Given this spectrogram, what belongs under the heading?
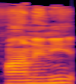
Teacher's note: the stress has to be on the first syllable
